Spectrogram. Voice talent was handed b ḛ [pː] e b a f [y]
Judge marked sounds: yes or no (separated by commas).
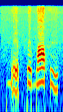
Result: yes, yes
